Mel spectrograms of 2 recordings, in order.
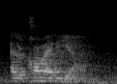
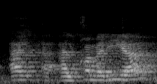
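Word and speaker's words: القمرية: Alif lam shamsiyya, alif lam al-qamariyya. What does it mean? It means that al-qamariyya, we pronounce the lam of the alif lam, al-qamariyya.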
